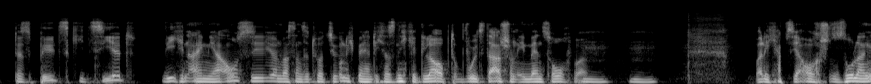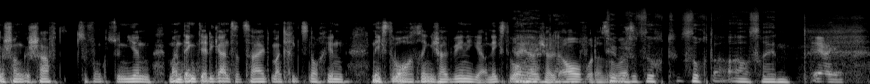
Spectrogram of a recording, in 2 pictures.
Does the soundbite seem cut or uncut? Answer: uncut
